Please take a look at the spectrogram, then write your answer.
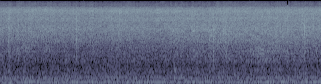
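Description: Mushrooms sizzle steadily in a hot frying pan, a soft continuous hiss with faint crackle and no talking.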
